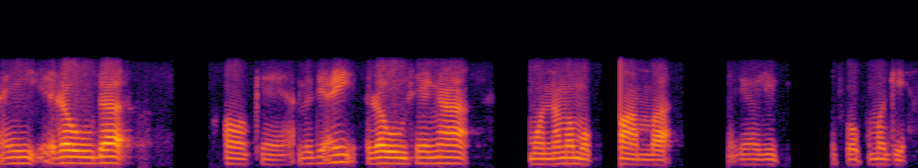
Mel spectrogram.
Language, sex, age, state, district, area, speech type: Manipuri, male, 30-45, Manipur, Thoubal, rural, conversation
